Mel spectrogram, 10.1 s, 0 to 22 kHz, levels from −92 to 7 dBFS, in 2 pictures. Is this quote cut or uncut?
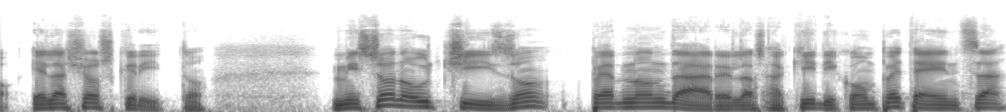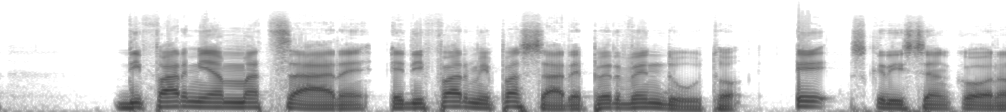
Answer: cut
